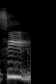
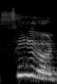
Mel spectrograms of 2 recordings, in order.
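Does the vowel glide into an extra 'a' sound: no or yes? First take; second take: no; yes. First: The vowel is one plain long 'ee' sound. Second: The vowel glides into a short 'a' sound. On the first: This is how it is said today. "ಒಟ್ಟಿಗೆ ಉಚ್ಚಾರ ಮಾಡಿ ಮಾಡಿ" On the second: This is how it was said long ago. "ಅ ಕೂಡ ಉಚ್ಚಾರ ಬರ್ತಿತ್ತು ಮುಂಚೆ"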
